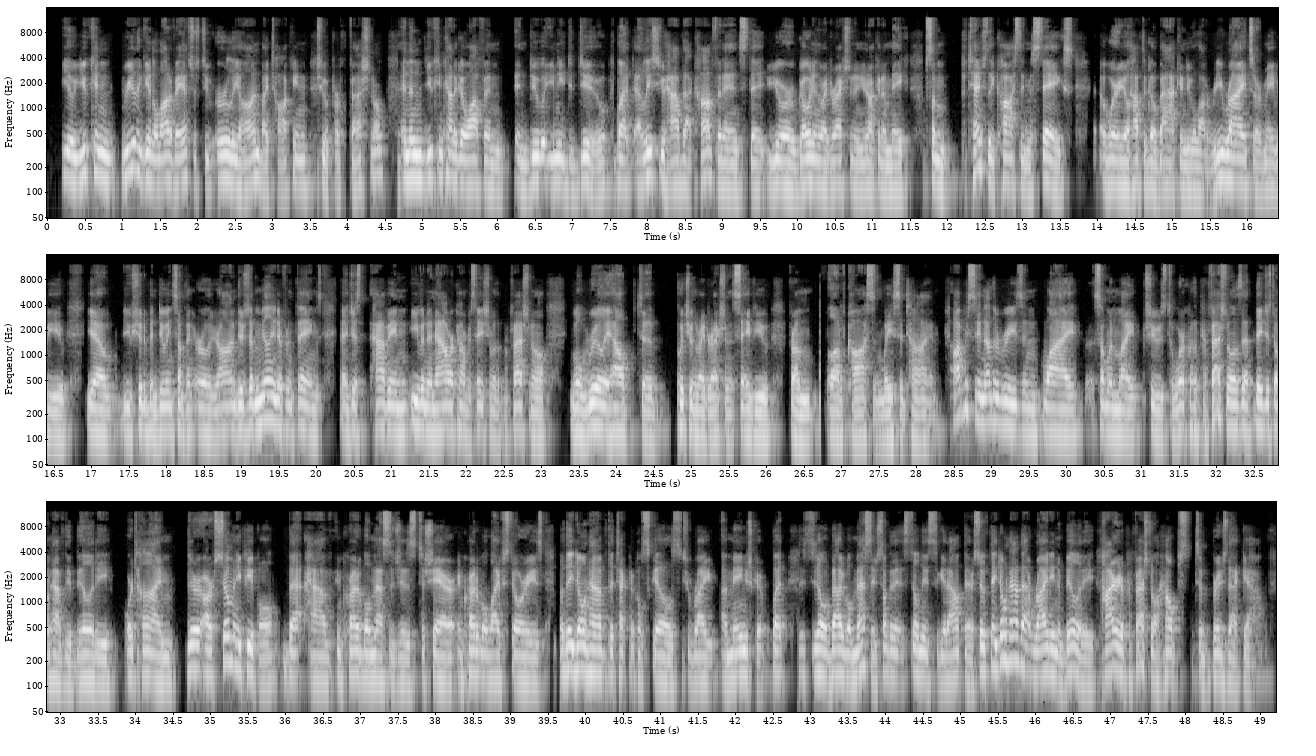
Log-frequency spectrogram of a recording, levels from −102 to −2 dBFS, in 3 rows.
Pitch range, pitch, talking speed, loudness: 110-130 Hz, 120 Hz, 240 wpm, -19 LUFS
